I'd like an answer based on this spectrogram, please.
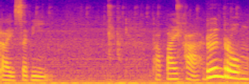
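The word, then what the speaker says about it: รื่นรมย์: แต่ ถ้า ไป ค่ะ รื่น รมย์ ค่ะ รื่น รมย์ เกาะ ยอ ยักษ์ การันต์ ไม่ อ่าน ออก เสียง ตัว นี้ นะ คะ ก็ จะ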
